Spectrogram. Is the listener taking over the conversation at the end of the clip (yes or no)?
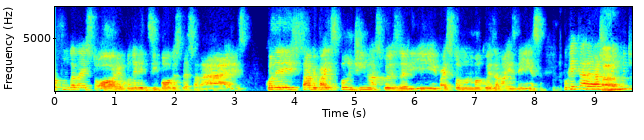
no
